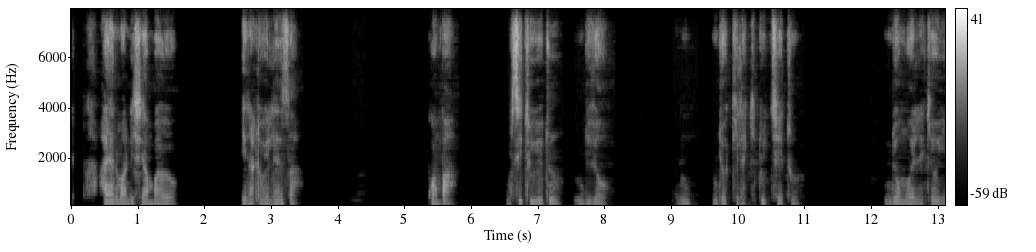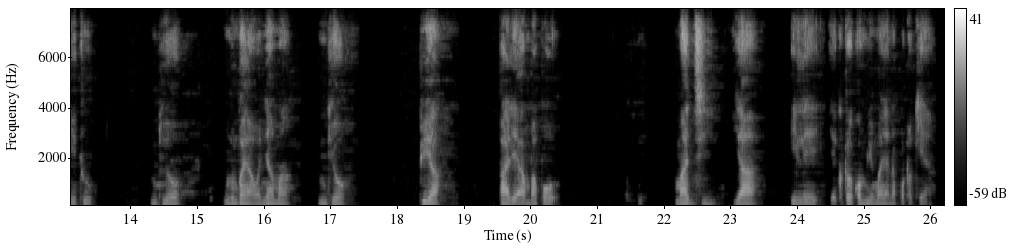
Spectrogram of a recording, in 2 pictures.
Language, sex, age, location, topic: Swahili, male, 25-35, Wajir, education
